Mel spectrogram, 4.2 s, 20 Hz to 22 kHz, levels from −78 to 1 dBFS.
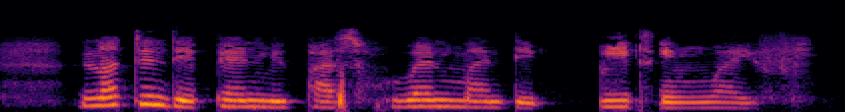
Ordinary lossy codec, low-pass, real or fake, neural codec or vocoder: AAC, 24 kbps; 7.2 kHz; fake; codec, 16 kHz, 8 kbps, FunCodec, trained on Chinese and English, 25 frames a second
